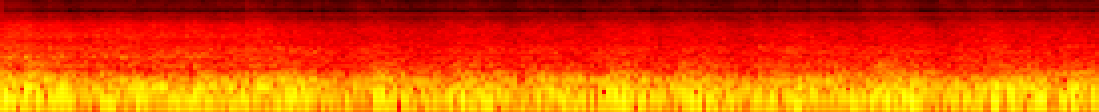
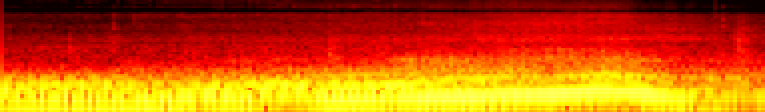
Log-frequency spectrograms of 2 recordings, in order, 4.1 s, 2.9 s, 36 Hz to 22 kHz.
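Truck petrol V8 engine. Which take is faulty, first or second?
first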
